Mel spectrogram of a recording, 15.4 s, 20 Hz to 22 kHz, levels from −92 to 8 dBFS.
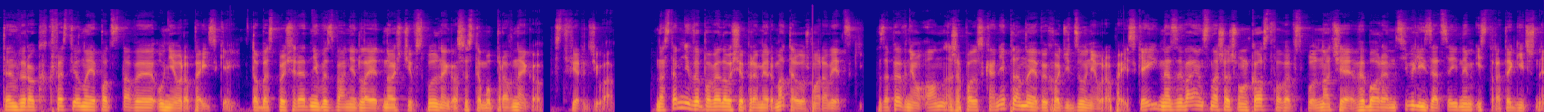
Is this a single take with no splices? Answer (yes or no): yes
